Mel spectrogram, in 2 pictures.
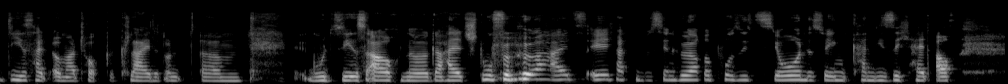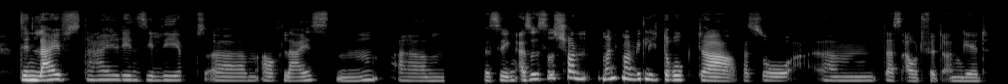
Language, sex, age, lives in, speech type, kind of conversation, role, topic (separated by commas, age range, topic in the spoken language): German, female, 35-39, Germany, conversation, podcast, guest, Wie hat sich dein Kleidungsstil im Laufe der Jahre verändert?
